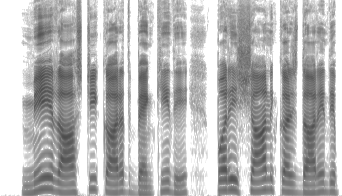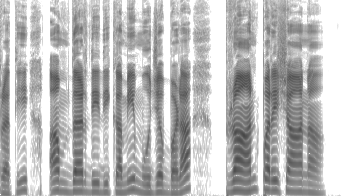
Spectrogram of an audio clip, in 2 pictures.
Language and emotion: Dogri, disgusted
